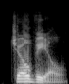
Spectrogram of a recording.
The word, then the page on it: jovial: American English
